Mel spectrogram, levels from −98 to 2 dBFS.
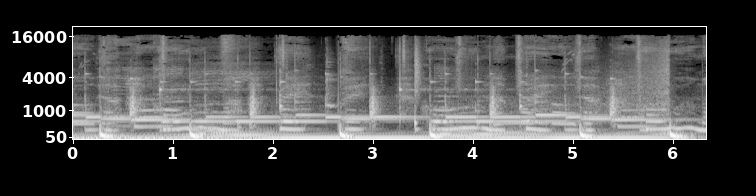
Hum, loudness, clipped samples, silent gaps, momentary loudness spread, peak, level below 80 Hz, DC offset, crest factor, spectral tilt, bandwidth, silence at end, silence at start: none; -13 LUFS; under 0.1%; none; 4 LU; 0 dBFS; -14 dBFS; under 0.1%; 10 dB; -6.5 dB/octave; 17 kHz; 0 s; 0 s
